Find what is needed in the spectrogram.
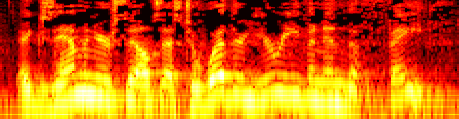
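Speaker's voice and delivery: exasperated, serious admonition; very serious, frustrated. Acted. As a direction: challenge them earnestly, pressing the point. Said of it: "This gets very serious".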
